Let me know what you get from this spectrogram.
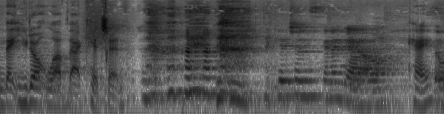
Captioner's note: laughing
